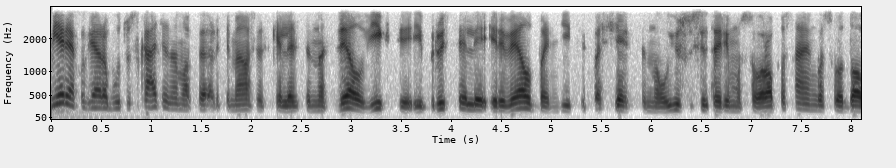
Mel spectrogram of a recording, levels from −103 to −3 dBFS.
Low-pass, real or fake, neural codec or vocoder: 3.6 kHz; real; none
